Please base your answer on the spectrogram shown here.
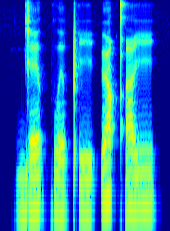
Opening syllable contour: rising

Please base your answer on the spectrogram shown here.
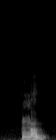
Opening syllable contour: low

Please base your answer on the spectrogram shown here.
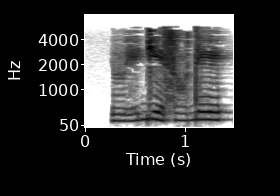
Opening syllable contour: rising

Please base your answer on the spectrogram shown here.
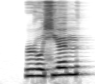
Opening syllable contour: low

